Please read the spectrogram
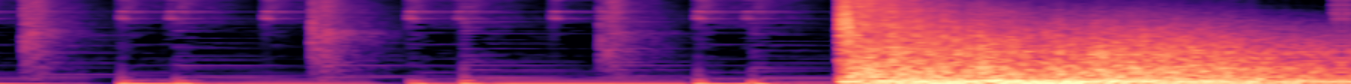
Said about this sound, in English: Why does it have that gun thing at the end? I don't know, I like ending... I don't know how to end things normally.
